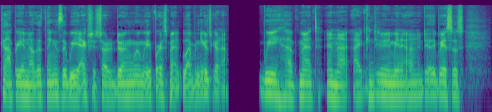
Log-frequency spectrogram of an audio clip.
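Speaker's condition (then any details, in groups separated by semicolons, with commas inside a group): ALS; progressing slowly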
